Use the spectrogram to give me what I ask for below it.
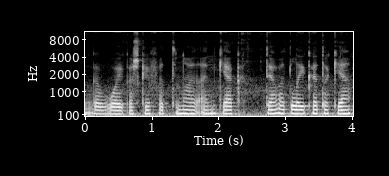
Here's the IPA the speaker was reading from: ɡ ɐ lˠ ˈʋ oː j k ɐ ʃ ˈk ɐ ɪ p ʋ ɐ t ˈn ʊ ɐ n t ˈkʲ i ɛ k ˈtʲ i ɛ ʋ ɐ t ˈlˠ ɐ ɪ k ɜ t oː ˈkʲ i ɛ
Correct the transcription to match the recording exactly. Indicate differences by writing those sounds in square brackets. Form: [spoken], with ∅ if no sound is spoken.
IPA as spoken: ɡ ɐ lˠ ˈʋ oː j k ɐ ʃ ˈk ɐ ɪ p ʋ ɐ t ˈn ʊ ɐ n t ˈkʲ i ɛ k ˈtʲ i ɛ ʋ ɐ t ˈlˠ ɐ ɪ k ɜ t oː ˈkʲ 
